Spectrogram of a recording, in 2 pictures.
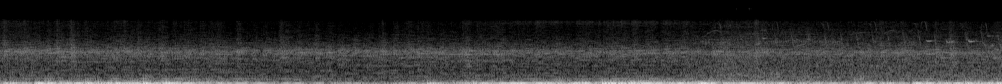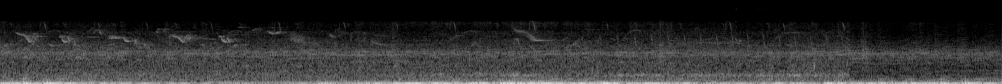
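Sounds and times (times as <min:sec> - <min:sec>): steady low rumble: 0:00.0 - 0:20.0
songbirds chirping: 0:06.4 - 0:18.6.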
